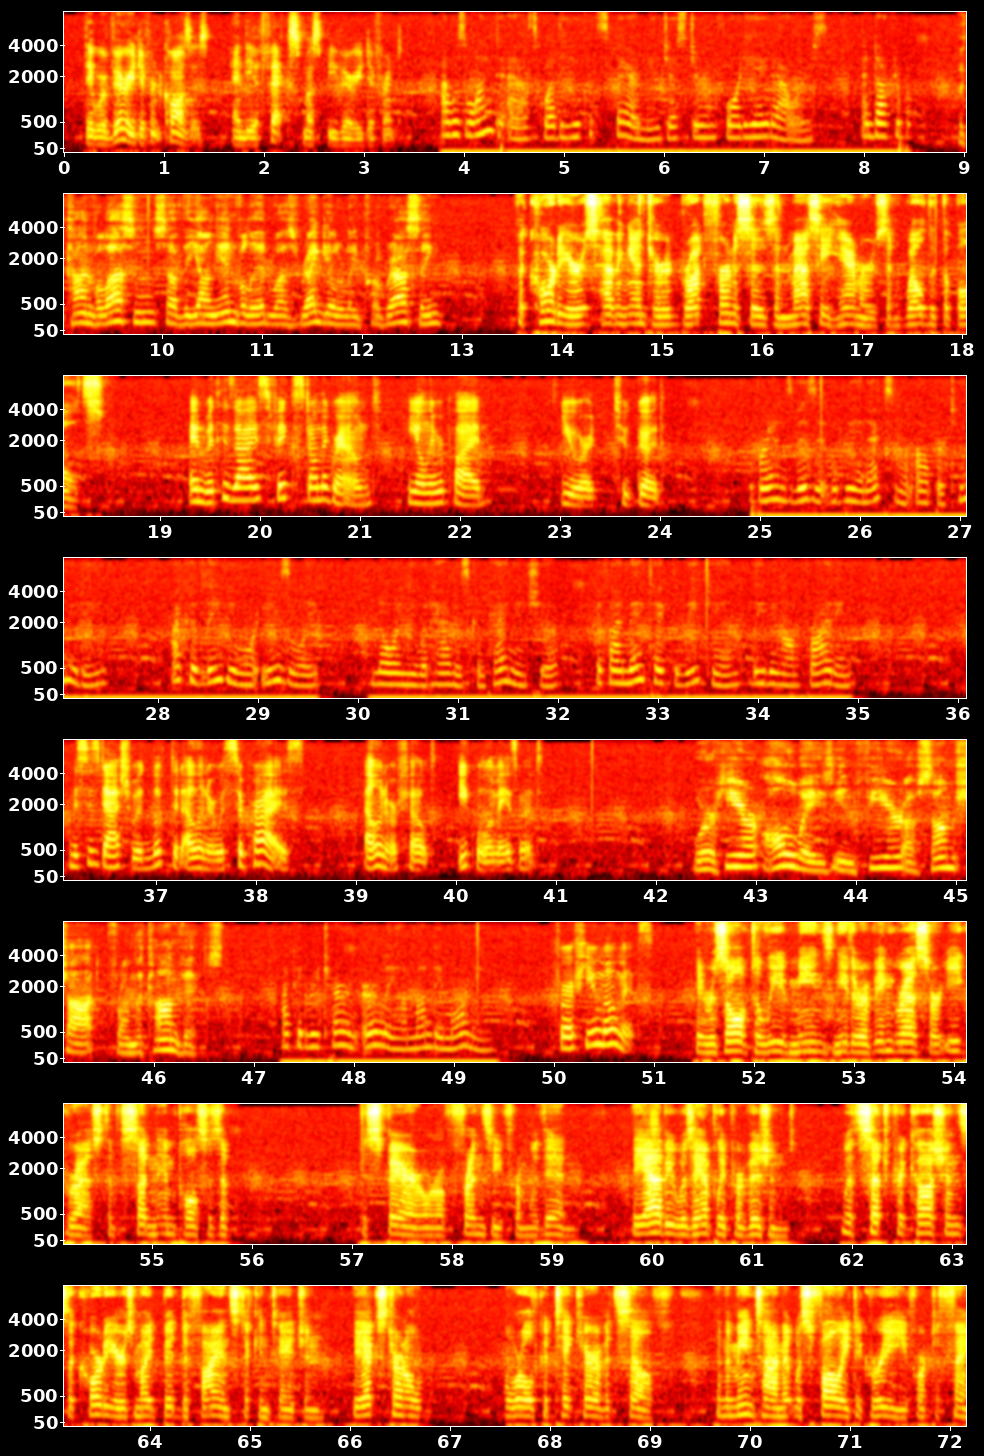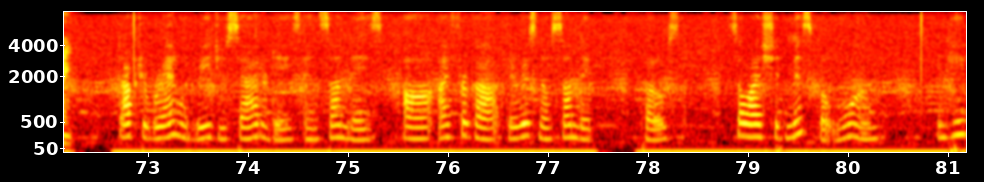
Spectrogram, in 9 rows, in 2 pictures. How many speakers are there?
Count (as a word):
five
